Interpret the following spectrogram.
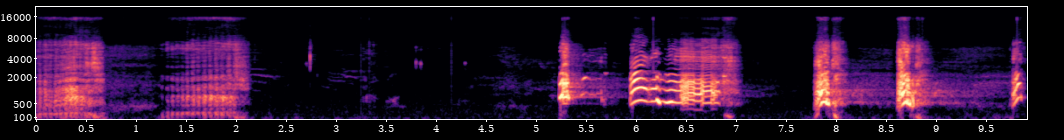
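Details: An old Staffordshire bull terrier, digging about and getting worked up at a rope swing, gives harsh, noisy growls and sharp barks in uneven bursts.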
